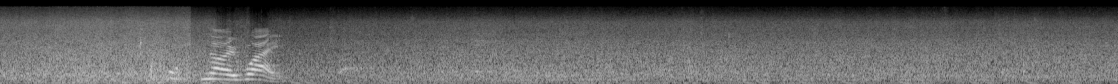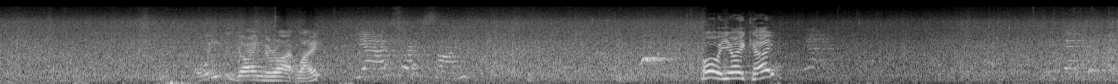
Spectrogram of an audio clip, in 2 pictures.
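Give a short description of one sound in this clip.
Water rushes and splashes steadily over rocks outdoors.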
